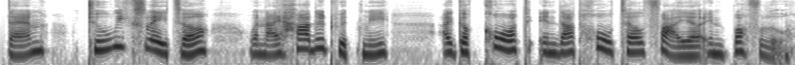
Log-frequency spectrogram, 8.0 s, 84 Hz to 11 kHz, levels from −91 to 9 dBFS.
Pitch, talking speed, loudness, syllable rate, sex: 225 Hz, 145 wpm, -17 LUFS, 3.6 syllables/s, female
